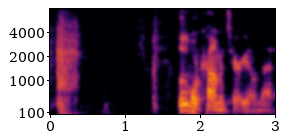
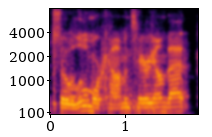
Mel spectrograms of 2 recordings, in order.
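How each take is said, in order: First: Lightly put-on voice. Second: Said in the usual way. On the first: Shown as a demonstration. Host repeating his line in a slow, low mock voice. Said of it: "repeats the line". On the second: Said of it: "repeats it in another voice".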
